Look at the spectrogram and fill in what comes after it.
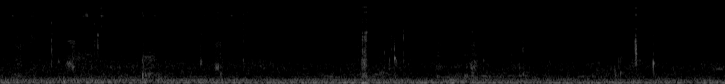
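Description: A person chewing and biting food close to the microphone, with scattered wet mouth clicks and crunches.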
